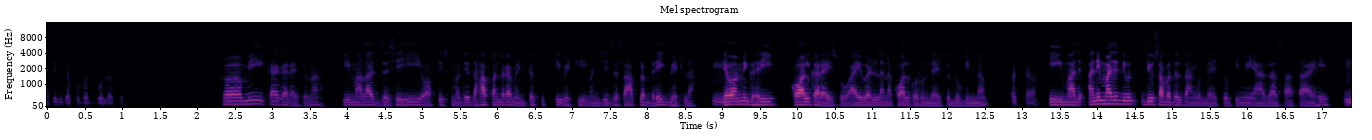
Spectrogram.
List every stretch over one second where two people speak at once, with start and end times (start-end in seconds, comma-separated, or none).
none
